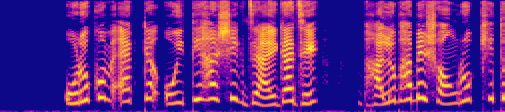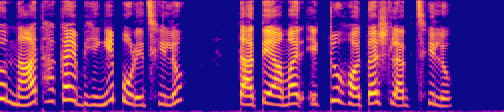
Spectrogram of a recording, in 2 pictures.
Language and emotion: Bengali, sad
